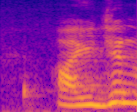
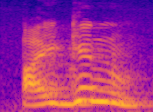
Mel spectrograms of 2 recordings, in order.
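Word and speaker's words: eigen: Hermitian matrix की दूसरी property characteristic roots characteristic roots that is आइजन values आइगन उच्चारण भी आप कर सकते हैं। आइगन वैल्यूस या आइजन वैल्यूस।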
